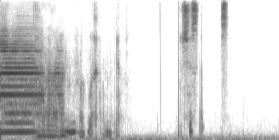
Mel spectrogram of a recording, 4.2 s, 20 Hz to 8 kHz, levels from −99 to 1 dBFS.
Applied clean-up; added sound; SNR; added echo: neural diffusion model UNIVERSE++.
